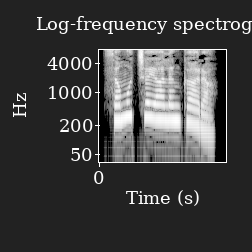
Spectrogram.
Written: ಸಮುಚ್ಚಯಾಲಂಕಾರ

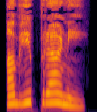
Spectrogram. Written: ಅಭಿಪ್ರಾಣಿ

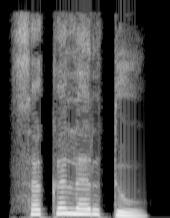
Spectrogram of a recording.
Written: ಸಕಲರ್ತು

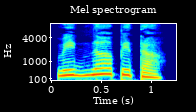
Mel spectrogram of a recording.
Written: ವಿಜ್ಞಪ್ತಿ

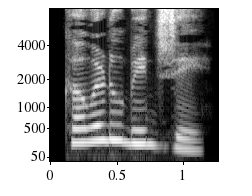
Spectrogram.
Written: ಕವಡುಬಿಜ್ಜೆ

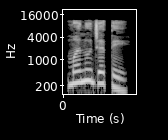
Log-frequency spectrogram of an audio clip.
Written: ಮನುಜತೆ

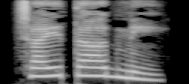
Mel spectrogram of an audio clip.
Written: ಚೈತಾಗ್ನಿ

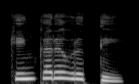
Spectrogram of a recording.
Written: ಕಿಂಕರವೃತ್ತಿ

